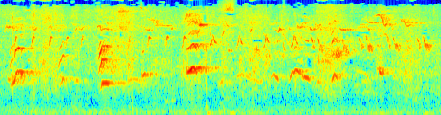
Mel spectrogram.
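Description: Young chickens cheeping: a string of short, high-pitched calls, several a second, some dropping or rising in pitch.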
